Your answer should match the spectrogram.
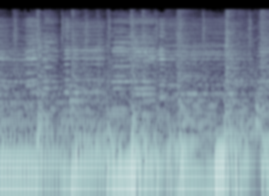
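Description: Live band playing an instrumental passage: strummed acoustic guitar over electric bass guitar, with a drum keeping a steady beat of about two strokes a second.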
